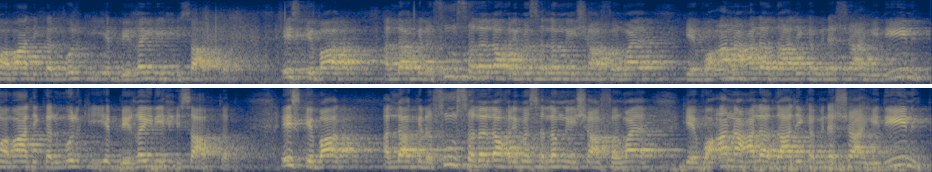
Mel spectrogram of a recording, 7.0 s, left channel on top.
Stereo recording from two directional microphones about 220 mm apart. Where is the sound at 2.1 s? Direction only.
45° right (ahead or behind).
